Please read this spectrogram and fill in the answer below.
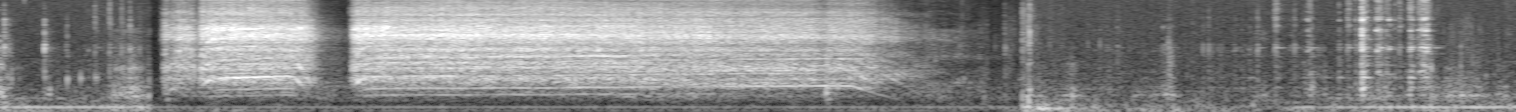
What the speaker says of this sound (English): we can see there's a screw there, so let's take that out and see what we're dealing with.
